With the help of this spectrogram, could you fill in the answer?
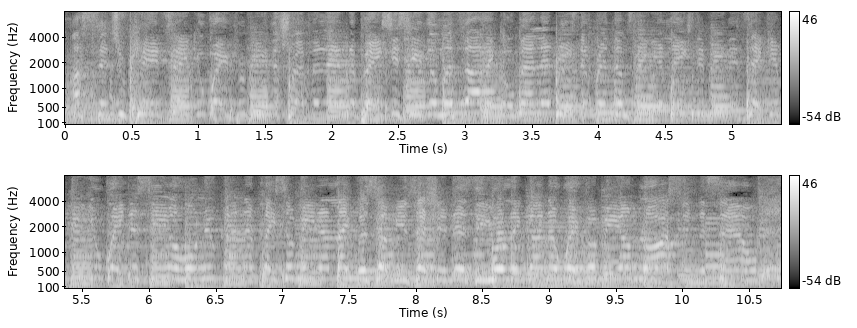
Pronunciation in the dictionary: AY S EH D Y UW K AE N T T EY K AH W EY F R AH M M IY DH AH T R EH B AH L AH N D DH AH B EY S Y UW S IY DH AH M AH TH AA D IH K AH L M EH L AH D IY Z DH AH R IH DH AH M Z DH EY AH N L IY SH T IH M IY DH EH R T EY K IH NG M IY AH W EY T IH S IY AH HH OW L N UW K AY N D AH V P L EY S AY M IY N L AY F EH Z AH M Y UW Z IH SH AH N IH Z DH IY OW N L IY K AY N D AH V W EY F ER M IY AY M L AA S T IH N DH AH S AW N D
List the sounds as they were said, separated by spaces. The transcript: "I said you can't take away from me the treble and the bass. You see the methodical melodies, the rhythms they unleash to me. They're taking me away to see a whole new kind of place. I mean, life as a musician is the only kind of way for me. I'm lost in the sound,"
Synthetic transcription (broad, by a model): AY S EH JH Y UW K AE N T T EY K AH W EY F R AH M M IY DH AH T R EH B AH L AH N DH AH B EY S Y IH S IY DH AH M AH TH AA D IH K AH L M EH L AH D IY Z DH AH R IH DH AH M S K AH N L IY S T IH M IY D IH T EY K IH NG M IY AH W EY T IH S IY AH HH OW L N UW K AY N D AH P L EY S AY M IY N L AY P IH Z AH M Y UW Z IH SH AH N IH Z DH IY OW L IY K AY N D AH W EY F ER M IY AY M L AA S T IH N DH AH S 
